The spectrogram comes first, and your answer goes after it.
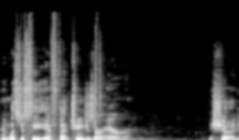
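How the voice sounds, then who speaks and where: A man with vocal fry. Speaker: software developer live-coding streamer. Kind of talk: live coding tutorial. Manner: animated.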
